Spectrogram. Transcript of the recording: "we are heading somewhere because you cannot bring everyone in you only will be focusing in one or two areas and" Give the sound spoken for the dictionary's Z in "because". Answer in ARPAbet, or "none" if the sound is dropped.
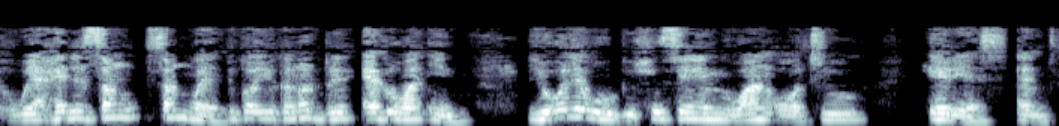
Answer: S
